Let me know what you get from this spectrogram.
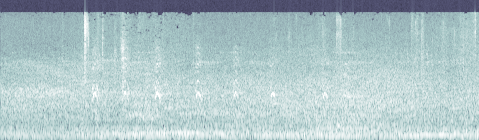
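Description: A bird calling about eight times in an even series, one short call roughly every two-thirds of a second, over a low steady background hum.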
